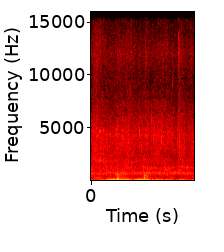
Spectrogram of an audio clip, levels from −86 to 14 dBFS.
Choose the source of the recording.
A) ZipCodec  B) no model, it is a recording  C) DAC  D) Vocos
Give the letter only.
B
